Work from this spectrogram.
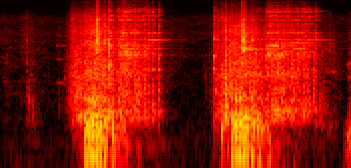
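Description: Two quick pull-cord yanks on a Wemars chainsaw with an easy start system, each a harsh half-second rasp of the recoil starter, separated by a short pause and heard close up with no talking.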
